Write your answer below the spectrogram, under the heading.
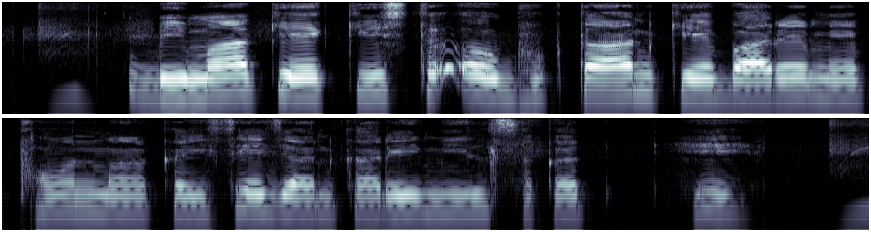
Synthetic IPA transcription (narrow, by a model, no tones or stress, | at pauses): bimakekɪst̪ɔːbʱʊkt̪aːnkebaːɾemẽpʰoːnmãkəɪsed͡ʒaːnkaːɾimɪlsəkət̪ | heː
